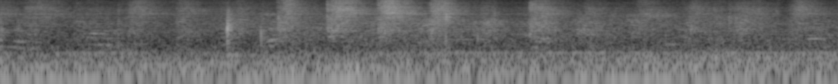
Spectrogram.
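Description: Steady low rumble of indoor store background noise, with a few faint scattered taps.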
